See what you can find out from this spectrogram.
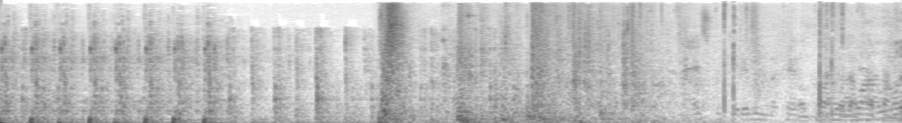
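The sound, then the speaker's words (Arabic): Heavy thuds of a door being broken down, a fast series of repeated blows followed by a sustained burst of louder, rougher noise. “انت مين ادالك الحق انك تكسر الباب وتدخل مكان ملك اليوسف الرامي؟”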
